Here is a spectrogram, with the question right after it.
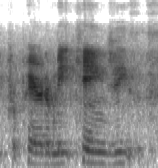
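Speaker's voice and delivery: ordinary delivery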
